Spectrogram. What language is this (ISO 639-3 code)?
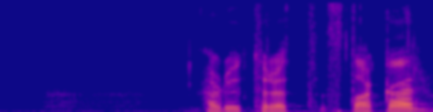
nor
